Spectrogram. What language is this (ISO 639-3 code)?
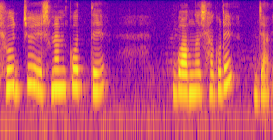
ben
